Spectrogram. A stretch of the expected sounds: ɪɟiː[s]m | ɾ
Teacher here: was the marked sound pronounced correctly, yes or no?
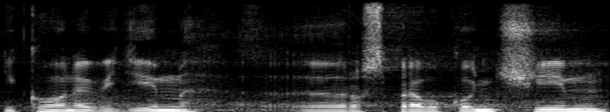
no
